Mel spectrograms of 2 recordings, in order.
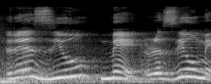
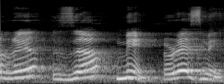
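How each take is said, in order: First: रिज्यूमे said as "re-ZYOO-may"; British pronunciation. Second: रेज़मे said as "REZ-may"; no yoo in रेज़मे, just rez-may; American pronunciation. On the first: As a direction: split रिज्यूमे slowly, then join it. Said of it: "और British में". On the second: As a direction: split रेज़मे, then say it joined. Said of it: "American में इसको बोलते हैं". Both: Shown as a demonstration.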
